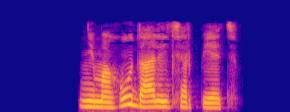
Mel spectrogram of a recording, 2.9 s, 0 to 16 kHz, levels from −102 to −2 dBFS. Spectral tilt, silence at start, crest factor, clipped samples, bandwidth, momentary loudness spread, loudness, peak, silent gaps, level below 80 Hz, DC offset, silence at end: -6 dB/octave; 0.8 s; 18 dB; under 0.1%; 7.8 kHz; 12 LU; -19 LUFS; -2 dBFS; none; -62 dBFS; under 0.1%; 0.55 s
